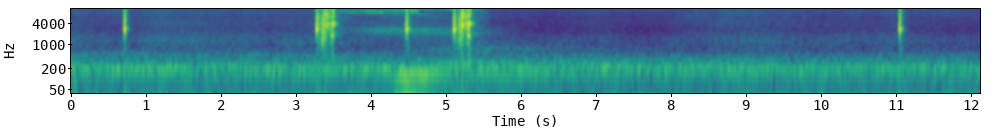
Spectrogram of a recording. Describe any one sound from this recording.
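Short clicks sound as game pieces are selected.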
